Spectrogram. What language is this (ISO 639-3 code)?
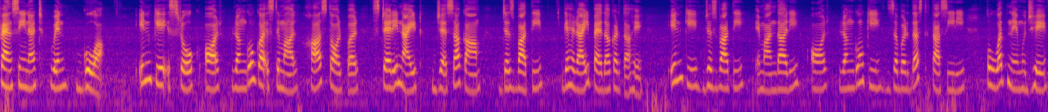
urd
